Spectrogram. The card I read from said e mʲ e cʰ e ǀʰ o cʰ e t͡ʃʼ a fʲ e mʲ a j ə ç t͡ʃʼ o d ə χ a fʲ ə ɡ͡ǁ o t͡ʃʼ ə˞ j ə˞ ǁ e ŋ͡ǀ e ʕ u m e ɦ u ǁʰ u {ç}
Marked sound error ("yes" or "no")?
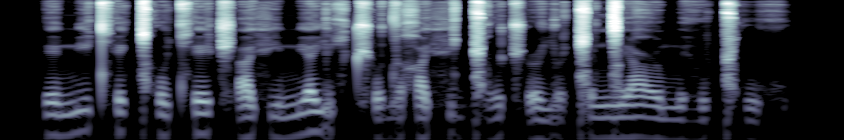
yes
